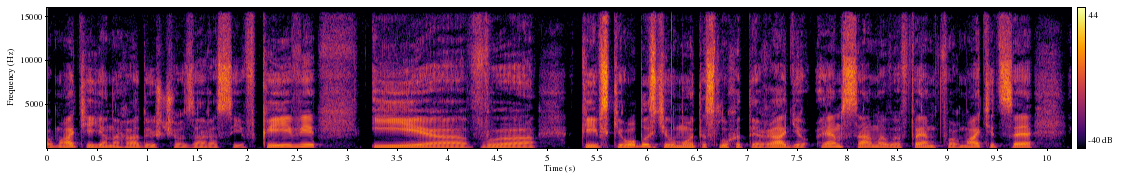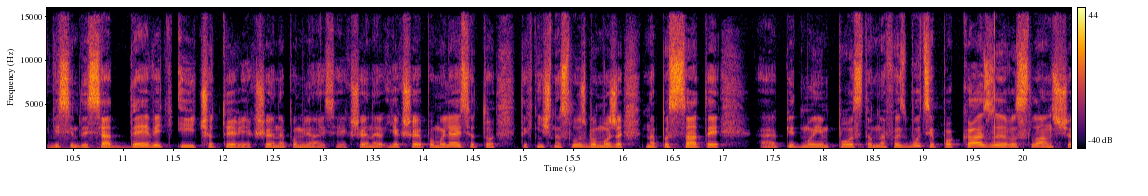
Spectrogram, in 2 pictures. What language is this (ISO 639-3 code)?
ukr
